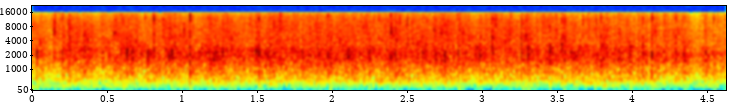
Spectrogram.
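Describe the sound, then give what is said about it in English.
An audience claps steadily for several seconds, a dense, even wash of many hands with no pauses and no voices standing out. “Yeah, they deserve a clap.”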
